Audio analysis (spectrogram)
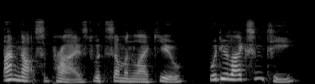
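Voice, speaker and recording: A man's voice: fairly high pitch, sing-song, moderate pace, pushed and bright, heavily acted. A man voicing a kindly, concerned woman professor, friendly and reassuring in manner. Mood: welcoming.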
